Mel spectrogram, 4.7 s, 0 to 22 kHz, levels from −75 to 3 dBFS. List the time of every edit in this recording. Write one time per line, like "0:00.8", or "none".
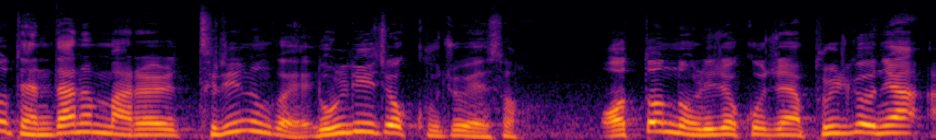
0:01.6
0:03.0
